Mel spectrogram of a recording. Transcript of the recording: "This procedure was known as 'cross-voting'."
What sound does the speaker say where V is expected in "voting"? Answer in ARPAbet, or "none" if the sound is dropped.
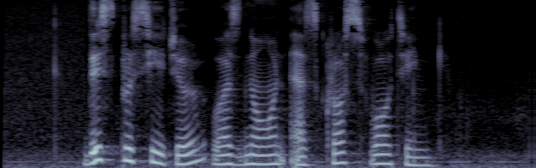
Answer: W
